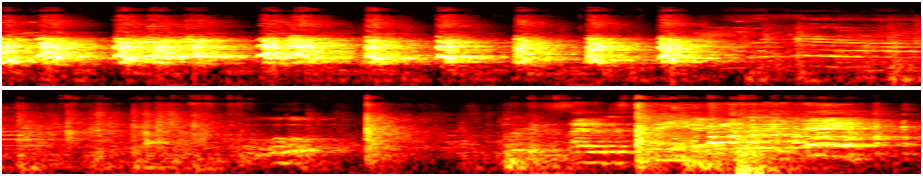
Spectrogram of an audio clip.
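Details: Dog in protection training gives a run of about eight loud, regular barks over five seconds, then quieter clattering, a tonal squeal and human voices take over, with a final rough burst of noise.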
